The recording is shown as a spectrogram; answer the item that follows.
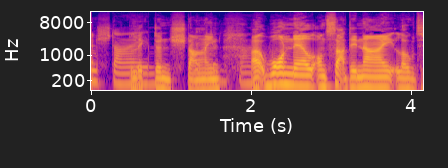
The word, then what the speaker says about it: Liechtenstein: Liechtenstein.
